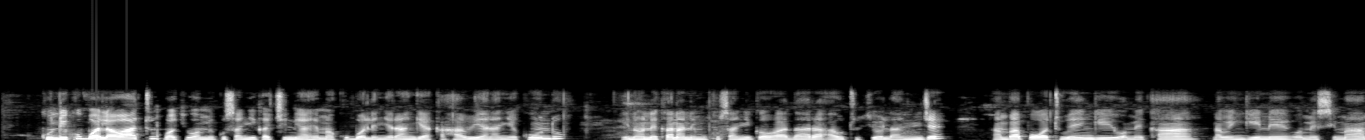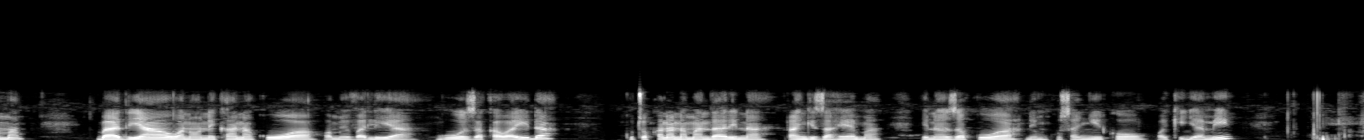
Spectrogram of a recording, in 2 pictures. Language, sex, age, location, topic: Swahili, female, 25-35, Kisumu, government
